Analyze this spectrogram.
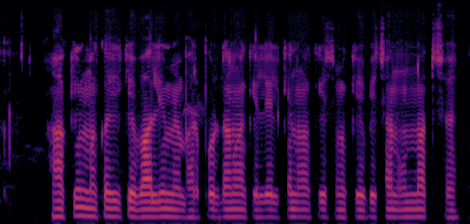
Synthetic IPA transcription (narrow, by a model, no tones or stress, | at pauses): haːkɪmːəkəɦikebaːlimẽbʱəɾpuɾd̪ənakeleːlkɪnakɪsmkebɪt͡ʃʰənʊnːət̪t͡ʃʰɛ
